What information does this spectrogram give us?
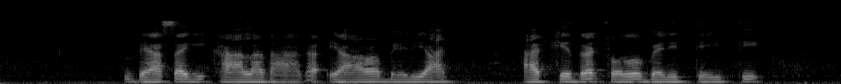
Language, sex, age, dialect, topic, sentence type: Kannada, male, 18-24, Dharwad Kannada, agriculture, question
